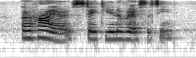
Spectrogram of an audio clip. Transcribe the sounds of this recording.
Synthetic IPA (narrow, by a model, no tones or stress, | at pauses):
ʔohaɪosteːtʰjuːnɪvɜːˑsɪtʰḭ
